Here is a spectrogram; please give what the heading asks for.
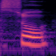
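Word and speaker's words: show: एस एच ओ डब्ल्यू तो एस एच का तालावे स ओ डब्ल्यू का उच्चारण ओ तो हो गया शो अब सो मतलब क्या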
